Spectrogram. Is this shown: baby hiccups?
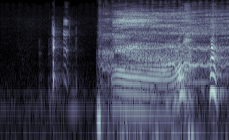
yes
